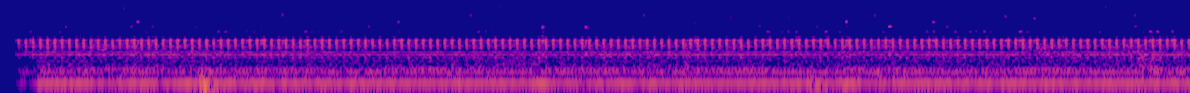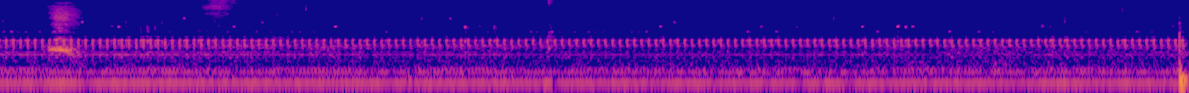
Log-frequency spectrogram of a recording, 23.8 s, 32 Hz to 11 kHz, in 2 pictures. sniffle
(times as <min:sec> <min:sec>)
0:12.4 0:12.8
